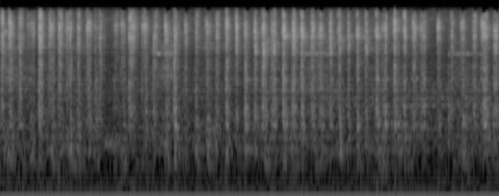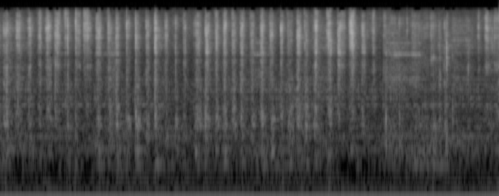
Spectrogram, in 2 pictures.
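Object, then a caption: Ceramic jar with crusted surface, scraped with a wooden stick. A wooden stick scrapes the crusted surface of a large encrusted ceramic jar lying on its side, using rapid strokes. The result is a steady, dense run of short, bright, raspy scrapes at a quiet, even level that lasts the whole clip.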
